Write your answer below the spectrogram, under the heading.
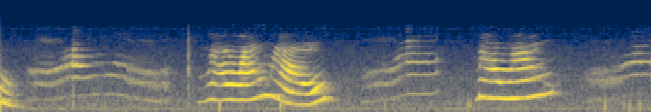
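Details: Male house cat yowling loudly while mating with a stuffed toy animal: a series of long, drawn-out, wavering harmonic yowls that rise and fall, several in a row with short quiet gaps between them.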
